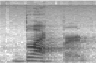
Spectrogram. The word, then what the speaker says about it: blackbird: try this after me blackbird blackbird I think it's pretty obvious that it's the first syllable of that that's accented because we're not saying black bird by bird but blackboard blackboard blackboard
